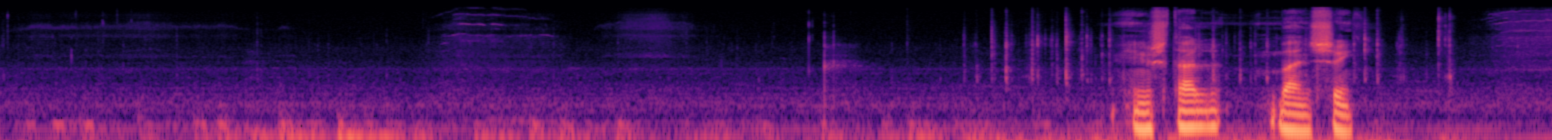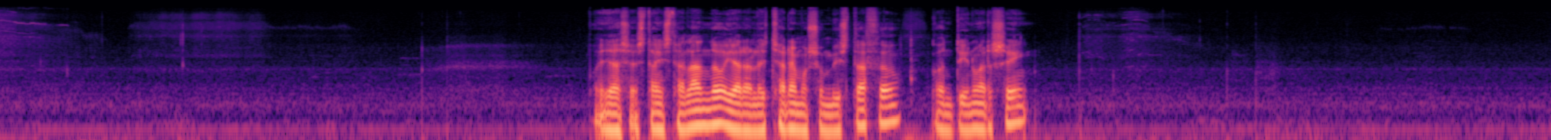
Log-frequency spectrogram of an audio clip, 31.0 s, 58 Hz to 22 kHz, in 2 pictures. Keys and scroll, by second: 9.3-14.0 typing, 14.2 Return, 15.5 typing, 24.4 Return.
